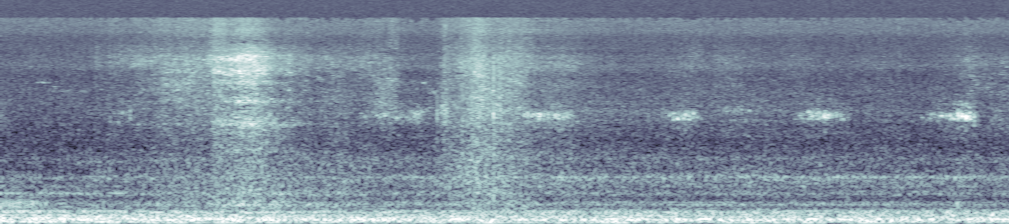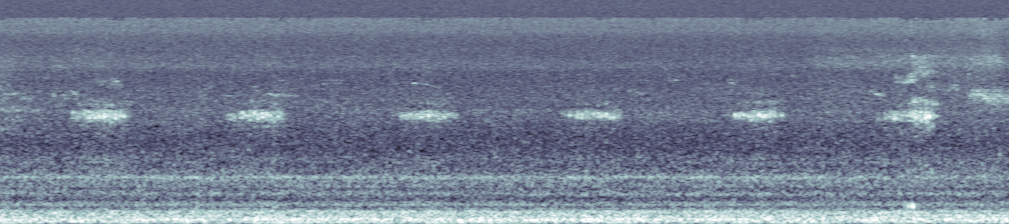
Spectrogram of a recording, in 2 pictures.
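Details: Male pet cat being massaged as part of a daily morning routine; a constant deep rumbling purr runs throughout, overlaid by short faint high beeps repeating roughly every second and a half, with a couple of soft knocks early on.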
